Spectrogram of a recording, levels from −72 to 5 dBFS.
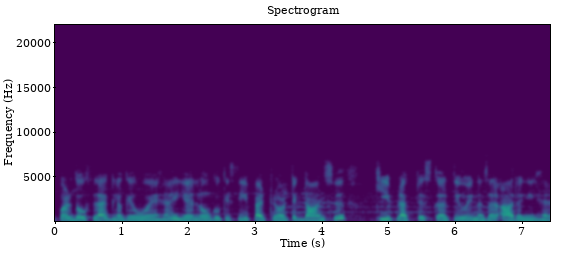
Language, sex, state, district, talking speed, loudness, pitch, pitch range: Hindi, female, Uttarakhand, Tehri Garhwal, 155 wpm, -30 LUFS, 250 Hz, 240-270 Hz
